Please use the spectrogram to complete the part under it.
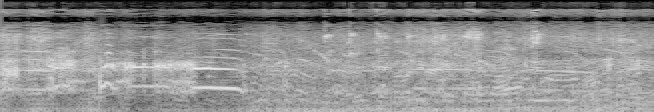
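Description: Roosters crow and chickens cluck close by at a poultry market in Calumpit, Bulacan, several birds calling over a busy background of chatter and farmyard noise.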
